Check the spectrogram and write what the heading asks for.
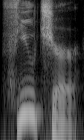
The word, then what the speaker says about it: future: But either way, it's nature, natural, future, statue. Remember, those words with TU, you got to pronounce it like ch-ch-cha.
